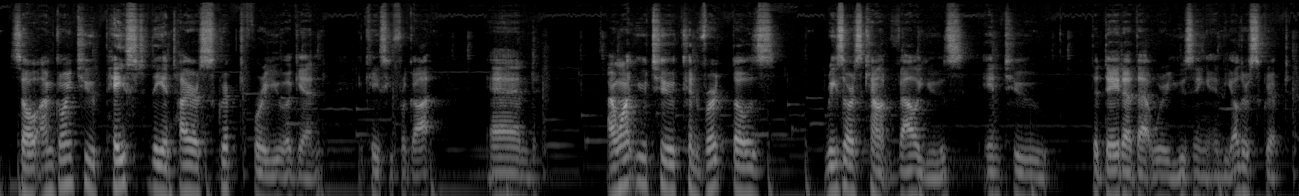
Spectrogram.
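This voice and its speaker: A man hosting a tutorial vlog, talking casually and informally as he works through steps. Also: lowish voice. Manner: informal, conversational. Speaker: video host.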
